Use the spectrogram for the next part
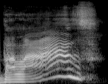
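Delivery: high, lightly put-on Southern accent; a hint of a Southern drawl on the lies; mock Southern accent. Imitating the Robert Pattinson meme, Southern accent. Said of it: "He's doing that Southern accent".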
